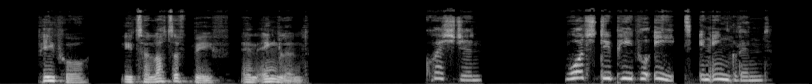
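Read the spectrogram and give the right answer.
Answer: beef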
